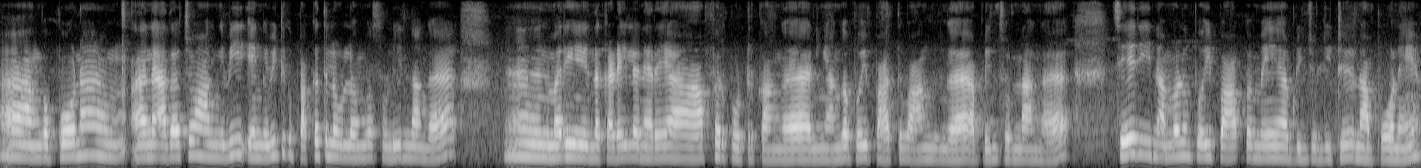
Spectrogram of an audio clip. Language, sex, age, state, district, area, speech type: Tamil, female, 30-45, Tamil Nadu, Pudukkottai, rural, spontaneous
